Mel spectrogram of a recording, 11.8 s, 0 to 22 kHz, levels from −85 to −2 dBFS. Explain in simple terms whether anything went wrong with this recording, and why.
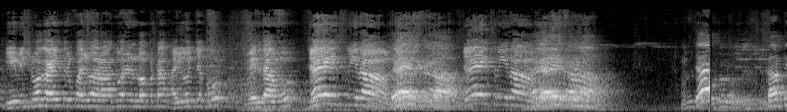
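Nothing went wrong here.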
